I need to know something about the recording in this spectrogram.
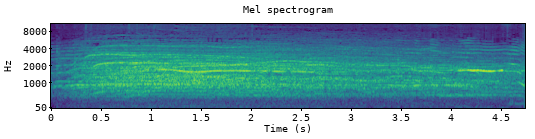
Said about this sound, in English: How many agree with me? Would you raise your hand and cheer real loud?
